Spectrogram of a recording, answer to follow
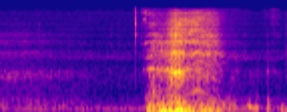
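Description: A man's breathy sigh close to the microphone, starting about a second in after a small click and lasting under a second; the first second is nearly silent.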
